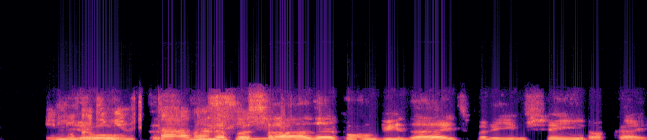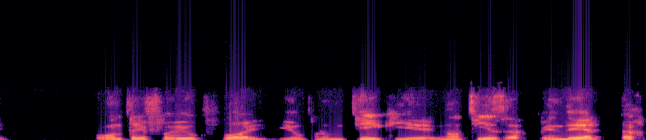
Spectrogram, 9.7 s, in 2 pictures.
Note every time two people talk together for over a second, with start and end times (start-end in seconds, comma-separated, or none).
0.5-2.1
